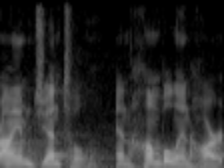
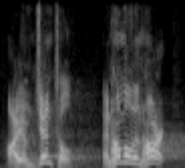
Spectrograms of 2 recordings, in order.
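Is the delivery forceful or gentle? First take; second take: gentle; forceful. First: It is said softly and gently. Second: It is said quickly and forcefully. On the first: The speaker is inviting and kind. The speaker calls it right. "I know I'm changing the inflection in my voice" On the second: The speaker is commanding and demanding. The speaker calls it wrong. "speedily and forcefully"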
